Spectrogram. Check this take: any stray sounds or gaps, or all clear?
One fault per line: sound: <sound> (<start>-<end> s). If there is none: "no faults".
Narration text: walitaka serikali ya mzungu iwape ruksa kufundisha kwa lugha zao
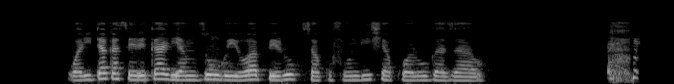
sound: cough (6.1-6.4 s)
